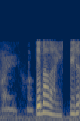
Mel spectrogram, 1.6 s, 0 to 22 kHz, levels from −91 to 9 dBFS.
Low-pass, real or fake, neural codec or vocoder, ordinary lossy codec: 5.4 kHz; fake; codec, 16 kHz, 2 kbps, FunCodec, trained on LibriTTS, 25 frames a second; none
